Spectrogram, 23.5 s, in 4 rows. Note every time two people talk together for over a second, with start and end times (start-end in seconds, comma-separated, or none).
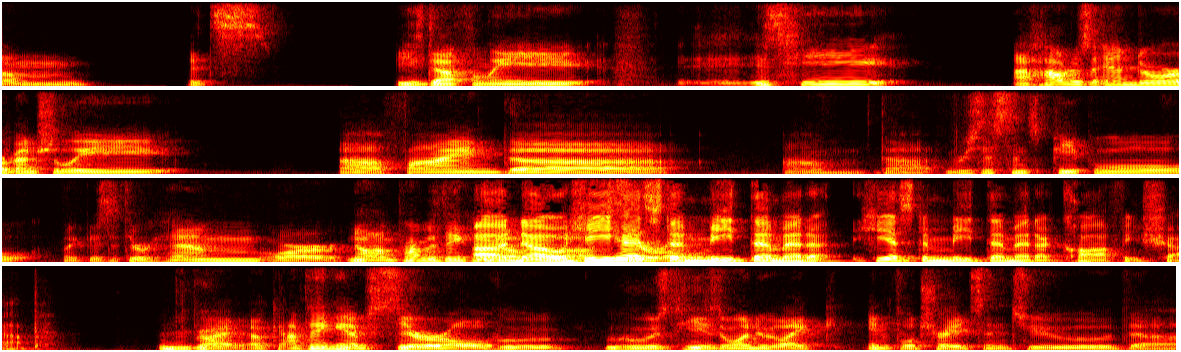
14.1-15.3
